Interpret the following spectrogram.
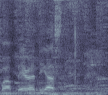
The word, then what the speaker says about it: Barbera d'Asti: How do you pronounce it? Oh, Barbera. Barbera. Hey. That is Barbera d'Asti.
